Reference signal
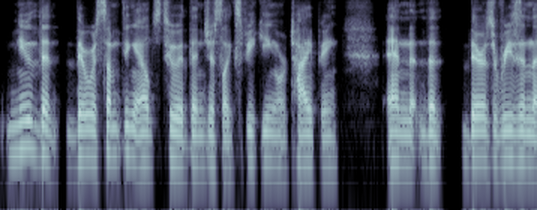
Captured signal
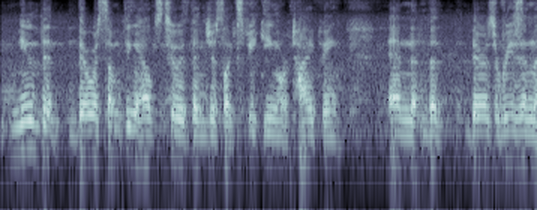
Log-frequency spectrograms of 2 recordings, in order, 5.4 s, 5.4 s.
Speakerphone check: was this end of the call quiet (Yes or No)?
Yes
